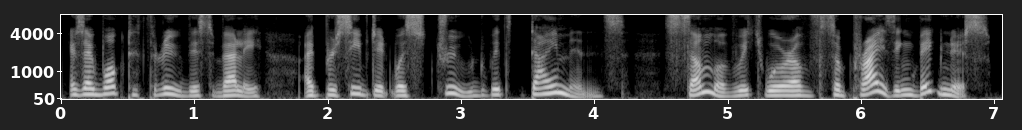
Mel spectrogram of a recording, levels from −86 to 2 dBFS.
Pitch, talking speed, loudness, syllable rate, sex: 180 Hz, 170 wpm, -21 LUFS, 4.8 syllables/s, female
